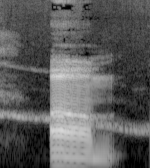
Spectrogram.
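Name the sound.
ambulance siren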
